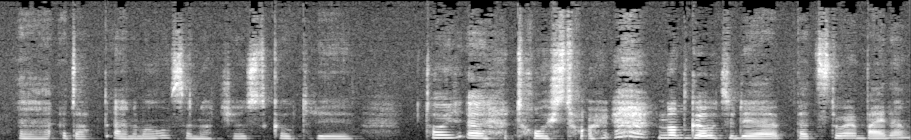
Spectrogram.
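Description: Against noticeable background noise, a woman with a Swedish accent talks at a high pitch with ordinary pitch variation. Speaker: toy collector video host. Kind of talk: casual show-and-tell. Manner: enthusiastic, chatty.

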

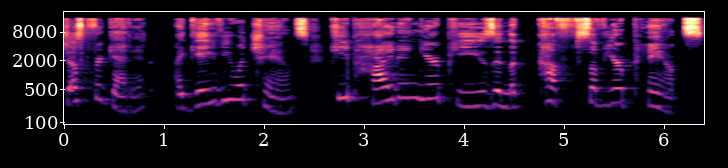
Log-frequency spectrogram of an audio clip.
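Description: A woman talks slowly with few pauses, fairly high pitch and lively intonation.

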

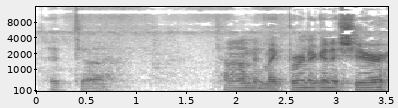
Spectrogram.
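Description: This is a man speaking at a fairly low pitch. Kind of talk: casual vlog chat. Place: home room. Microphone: phone near.

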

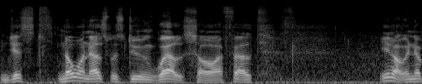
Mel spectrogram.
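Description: Over light background noise, a man with a Swedish accent talks at a moderate pace with ordinary pitch variation and a dry sound with no echo. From Sweden. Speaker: stand-up comedian. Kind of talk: casual vlog talk to camera. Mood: wry, self-mocking.

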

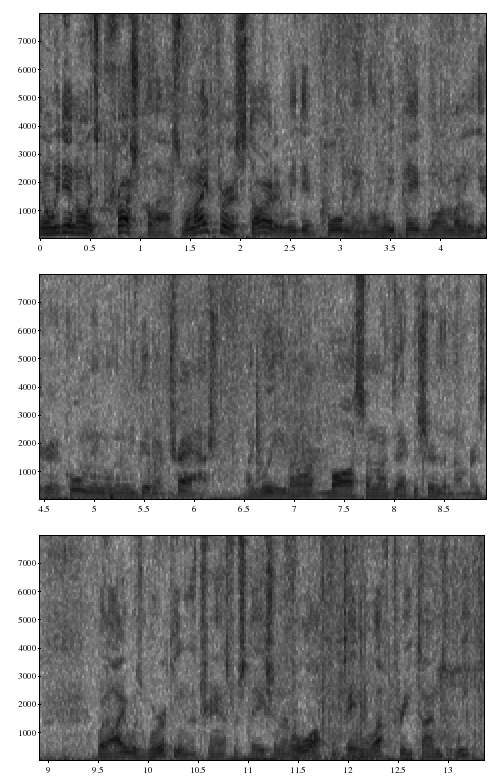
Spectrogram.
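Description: A man's very fast speech with ordinary pitch variation over light background noise. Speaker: public works department head. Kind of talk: town board budget meeting. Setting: town meeting room. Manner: casual, rambling. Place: meeting room.

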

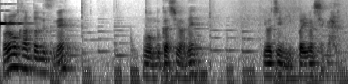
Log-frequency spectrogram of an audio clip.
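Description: A man speaks at a fairly quick pace but with long, frequent pauses. Clear music plays in the background. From Okayama, Japan. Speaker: pop group performer. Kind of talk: casual quiz-show talk. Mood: playful, amused. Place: studio.

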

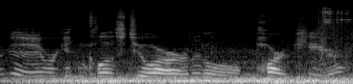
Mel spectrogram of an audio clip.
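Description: Loud background noise runs under a dry sound with no echo. The speech moves at a fairly slow pace. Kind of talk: casual vlog commentary. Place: car.

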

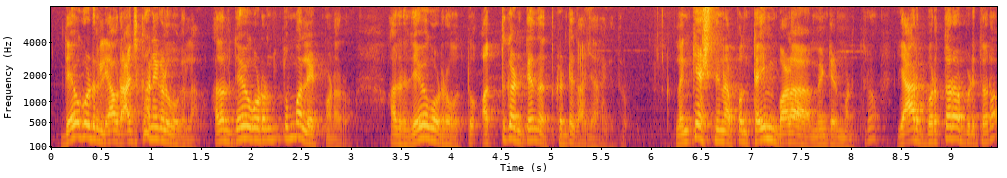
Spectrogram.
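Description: Against noticeable background noise, a man speaks at a fairly high pitch with very wide pitch swings. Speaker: social activist and channel host. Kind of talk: monologue to camera.

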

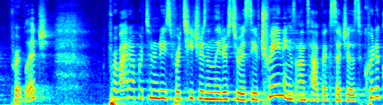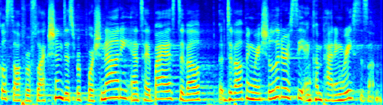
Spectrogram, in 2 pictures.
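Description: Speaking at a very fast pace, a woman keeps to a medium pitch. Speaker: parent speaking at public comment. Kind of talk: prepared public comment. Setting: school board meeting.

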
